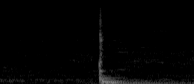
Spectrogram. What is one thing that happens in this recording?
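A menu selection chime sounds sharply.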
